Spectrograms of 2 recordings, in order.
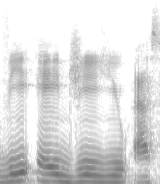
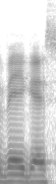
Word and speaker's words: vagus: It's spelled V-A-G-U-S in English, vagus.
